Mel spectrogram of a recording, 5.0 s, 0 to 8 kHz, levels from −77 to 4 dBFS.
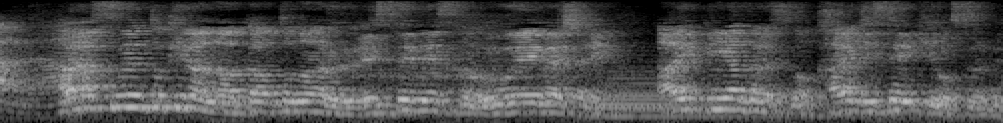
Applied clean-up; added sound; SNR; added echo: none; Acoustic guitar / Strum; 16 dB; reverberation time 0.3 s.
